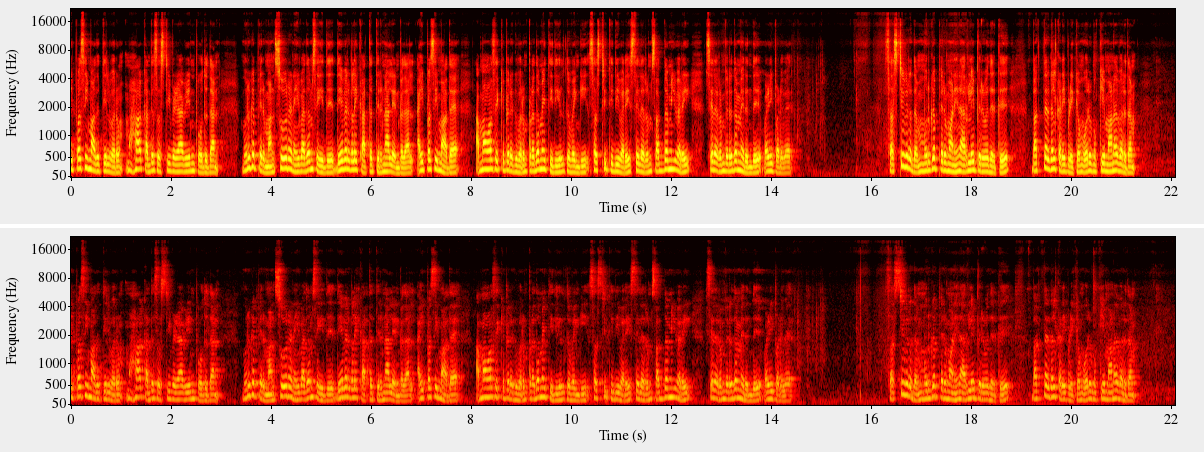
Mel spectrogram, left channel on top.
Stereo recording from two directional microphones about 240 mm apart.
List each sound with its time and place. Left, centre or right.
0.1 s a woman's voice: left
16.3 s a woman's voice: left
